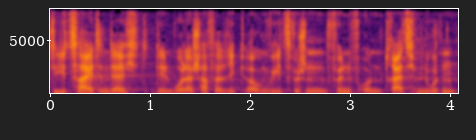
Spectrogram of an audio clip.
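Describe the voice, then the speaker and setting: Monotone, flat intonation from a man at a fairly high pitch. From eastern Germany, Jena. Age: 30s. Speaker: competitive boulderer. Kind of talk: interview.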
